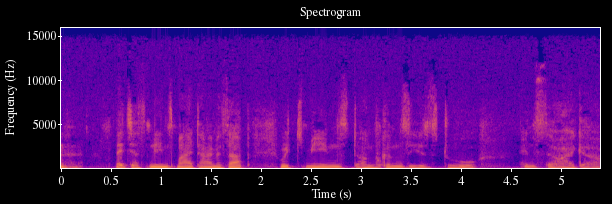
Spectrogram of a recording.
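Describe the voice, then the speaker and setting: A man acting a bumbling, easily led Scottish thane in a comic radio drama, hammy and dithering, with muttered asides. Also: on the low side. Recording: hissy, noisy vintage radio drama recording.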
